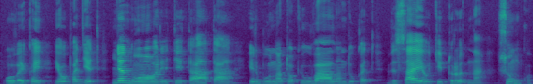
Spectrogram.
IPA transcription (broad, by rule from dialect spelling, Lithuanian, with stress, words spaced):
oː ʋɐɪˈkɐɪ jɛʊ pɐˈdʲeːt nʲɛˈnoːrʲɪ tʲiː ˈtɑː ˈtɑː ɪr ˈbuːnɐ toːˈkʲuː ˈʋɑːlˠɐnduː kɐt ʋʲɪˈsɐɪ jɛʊ tʲiː ˈtrʊdnɐ ˈsʊŋkʊ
